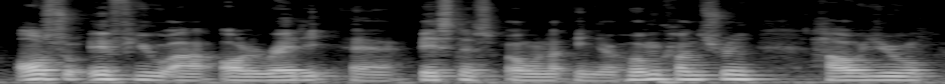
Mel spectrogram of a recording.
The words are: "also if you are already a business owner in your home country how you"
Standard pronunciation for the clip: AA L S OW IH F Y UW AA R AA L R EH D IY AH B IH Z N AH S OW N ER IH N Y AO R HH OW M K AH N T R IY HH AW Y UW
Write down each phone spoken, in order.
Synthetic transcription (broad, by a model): AA L S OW IH F Y UW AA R AA L R EH D IY AH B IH S N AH S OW N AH IH N Y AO HH OW M K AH N S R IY HH AW Y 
